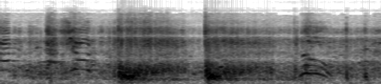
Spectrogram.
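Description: Gunshots fired at a bear in moonlight in the Abbott and Costello comedy show: two sharp, loud blasts about a second apart, with excited voices talking and shouting around them.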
